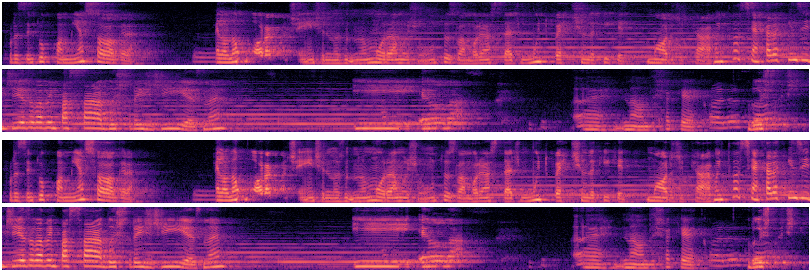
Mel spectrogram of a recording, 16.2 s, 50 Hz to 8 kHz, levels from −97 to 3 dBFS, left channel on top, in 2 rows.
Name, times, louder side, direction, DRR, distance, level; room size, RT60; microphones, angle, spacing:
voice 1, 0.1-1.3 2.1-10.3 11.6-12.7 13.8-15.0 15.5-16.0, right 3 dB, 90° right, 9 dB, 3.0 m, -24 dB
voice 2, 1.9-2.4 10.4-11.0 11.9-12.7 13.0-13.2 15.1-15.9, left 2 dB, 40° left, 8 dB, 5.7 m, -39 dB
sound 1, 3.7-12.7, equal, 65° left, 7.5 m, -36 dB
29.0 x 25.0 x 7.9 m, 0.67 s
head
